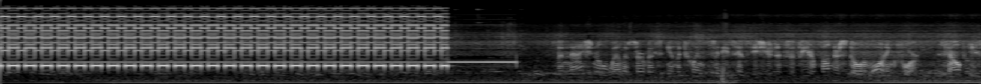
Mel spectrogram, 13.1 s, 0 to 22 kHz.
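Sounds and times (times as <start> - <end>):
rapid alert beeping: 0.0 - 6.0
steady high alert tone: 0.0 - 6.0.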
